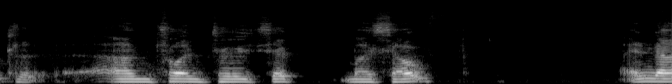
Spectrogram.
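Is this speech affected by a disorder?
Yes: cerebral palsy; talks slowly.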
